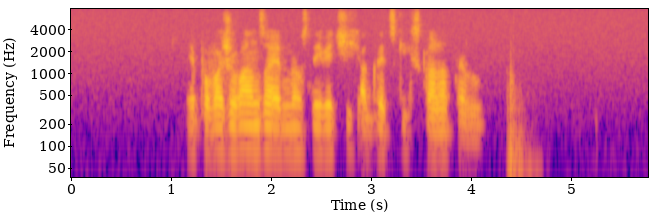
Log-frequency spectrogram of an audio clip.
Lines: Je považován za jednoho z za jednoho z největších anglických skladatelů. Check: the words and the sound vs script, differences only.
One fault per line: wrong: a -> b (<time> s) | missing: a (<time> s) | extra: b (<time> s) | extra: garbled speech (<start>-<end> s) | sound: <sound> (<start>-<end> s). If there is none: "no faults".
missing: za jednoho z (2.4 s)
sound: thud (4.4-4.7 s)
